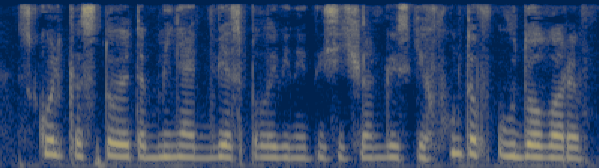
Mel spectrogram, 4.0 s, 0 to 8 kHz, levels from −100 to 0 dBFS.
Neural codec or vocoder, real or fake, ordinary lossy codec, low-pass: none; real; MP3, 48 kbps; 7.2 kHz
